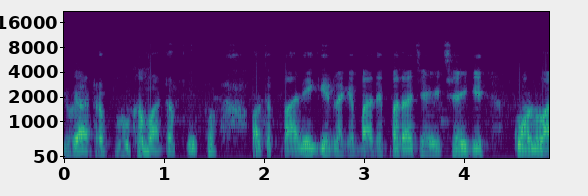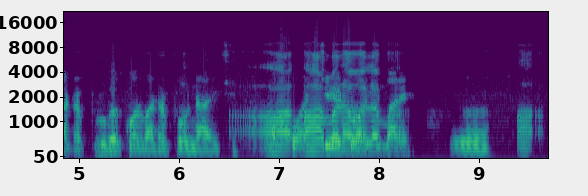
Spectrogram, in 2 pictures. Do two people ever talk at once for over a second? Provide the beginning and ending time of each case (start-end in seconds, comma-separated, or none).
6.0-8.0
